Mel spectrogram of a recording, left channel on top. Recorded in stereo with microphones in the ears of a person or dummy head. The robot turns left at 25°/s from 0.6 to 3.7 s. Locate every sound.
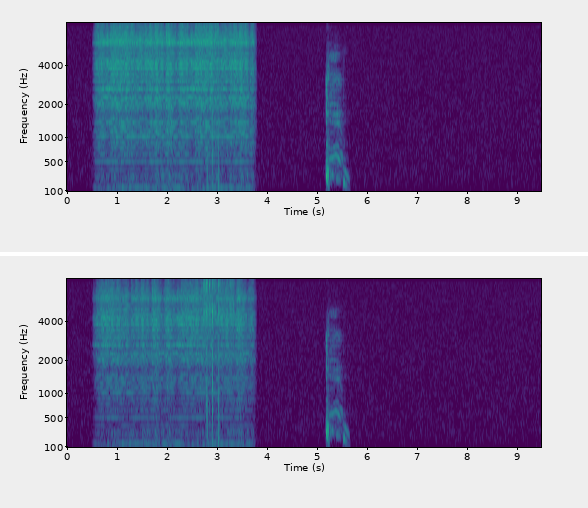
2.7 s a dropped coin: 35° right (ahead or behind); by 3.5 s 50° right (ahead or behind)
5.2 s a cough: 25° left (ahead or behind)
